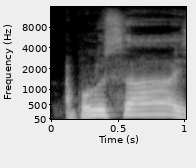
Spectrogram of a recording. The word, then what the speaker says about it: Apollosa: Apollosa, si on veut le dire, bon, nous, au Congo, S entre 2 voyelles, ça se prononce S, c'est pas Z comme en France ou en Belgique. C'est S, ça reste S. Et les U, ça se prononce OU.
